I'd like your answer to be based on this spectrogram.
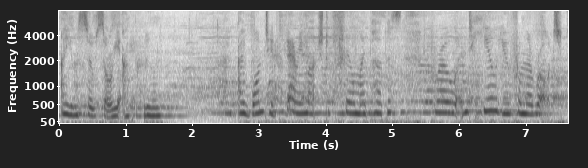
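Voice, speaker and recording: A woman's voice: high voice, fairly even intonation, a little slow. A woman playing a dying magical tree seed spirit in a fantasy audio drama, speaking in a formal, grave, earnest way. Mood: solemn.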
